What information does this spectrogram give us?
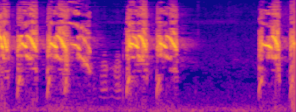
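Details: Pet parrot among talking parrots, giving quick, harsh, rhythmic squawks in groups of two or three, with a pause before a final pair.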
